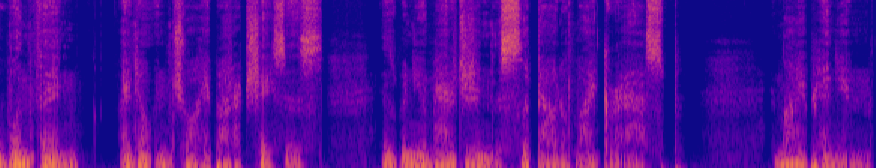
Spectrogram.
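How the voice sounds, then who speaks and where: An actor voicing a playful, possessive, menacing shape-shifting monster in an intimate audio roleplay, musing slowly in a husky, breathy near-whisper. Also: male voice, lowish voice, warm tone, no echo. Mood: musing displeasure. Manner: slow, musing, savoring pauses.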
